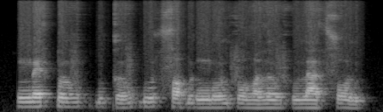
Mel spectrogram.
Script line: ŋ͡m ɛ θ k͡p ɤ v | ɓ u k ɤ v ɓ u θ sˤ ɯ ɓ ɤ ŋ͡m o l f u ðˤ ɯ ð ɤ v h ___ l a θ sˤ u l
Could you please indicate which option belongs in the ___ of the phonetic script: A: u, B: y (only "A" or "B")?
A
